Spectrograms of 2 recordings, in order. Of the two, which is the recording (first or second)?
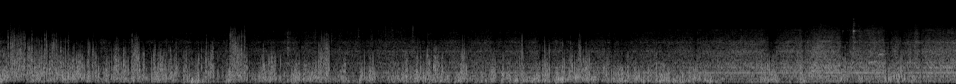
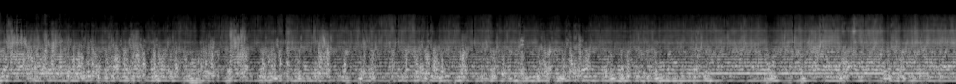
first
